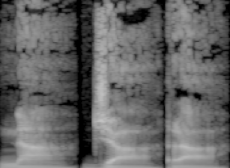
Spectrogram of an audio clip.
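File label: "najara", concatenated syllables; Affixing experiment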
